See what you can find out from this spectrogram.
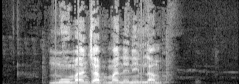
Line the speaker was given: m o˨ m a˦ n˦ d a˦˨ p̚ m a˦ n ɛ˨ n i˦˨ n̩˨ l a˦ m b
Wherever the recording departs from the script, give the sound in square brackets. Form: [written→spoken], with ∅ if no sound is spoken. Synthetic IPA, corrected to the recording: m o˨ m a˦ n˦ [d→d͡ʒ] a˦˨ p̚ m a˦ n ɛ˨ n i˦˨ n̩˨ l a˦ m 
